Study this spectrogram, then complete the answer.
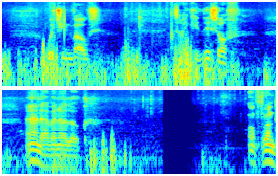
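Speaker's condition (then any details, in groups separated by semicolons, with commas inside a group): No condition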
